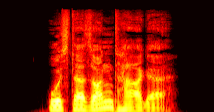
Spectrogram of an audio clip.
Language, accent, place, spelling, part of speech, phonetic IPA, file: German, Germany, Berlin, Ostersonntage, noun, [ˌoːstɐˈzɔntaːɡə], De-Ostersonntage.ogg
- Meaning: nominative/accusative/genitive plural of Ostersonntag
